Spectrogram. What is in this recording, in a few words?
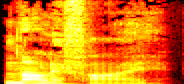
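"nullify", British English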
